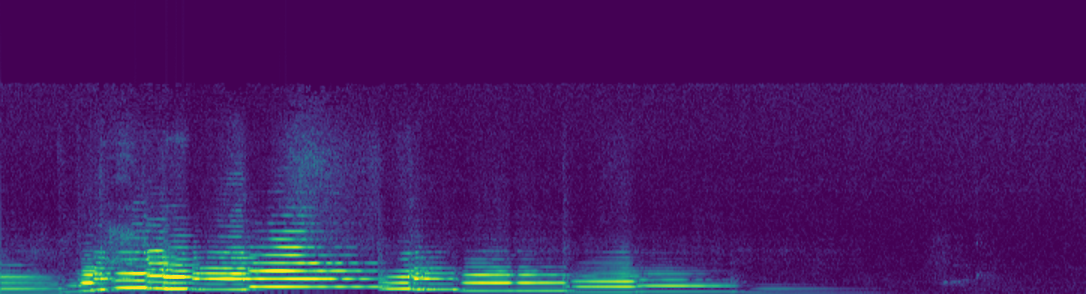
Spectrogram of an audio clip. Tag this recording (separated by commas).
Music, Clarinet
